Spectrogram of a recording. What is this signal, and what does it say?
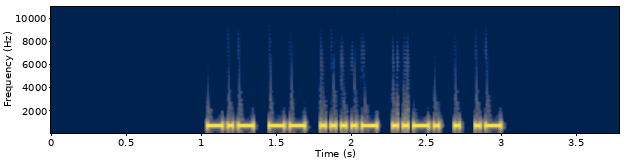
Morse code, heard as a keyed tone, about 34 wpm, 700 Hz. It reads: KM4FEA
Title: USA Call Signs - 6 Characters - Repeated 3x - 35wpm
